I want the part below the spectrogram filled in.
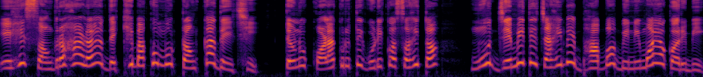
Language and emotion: Odia, angry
